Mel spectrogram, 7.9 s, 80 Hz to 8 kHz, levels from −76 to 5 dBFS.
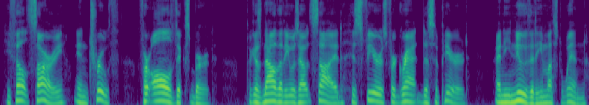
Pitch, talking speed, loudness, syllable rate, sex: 140 Hz, 200 wpm, -17 LUFS, 5.3 syllables/s, male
